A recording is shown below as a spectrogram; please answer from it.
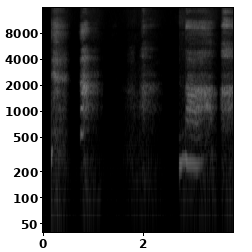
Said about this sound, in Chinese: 你怎么了？你怎么开始大喘气了？是我弄的吗？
